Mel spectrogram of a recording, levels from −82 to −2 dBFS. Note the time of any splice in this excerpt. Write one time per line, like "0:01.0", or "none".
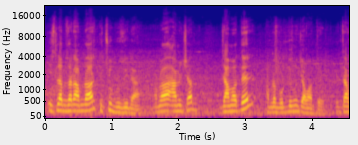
none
